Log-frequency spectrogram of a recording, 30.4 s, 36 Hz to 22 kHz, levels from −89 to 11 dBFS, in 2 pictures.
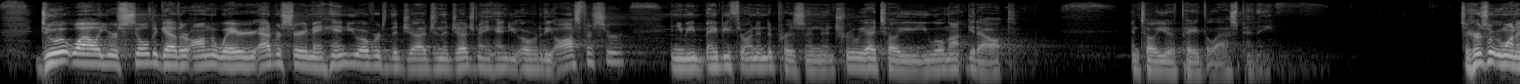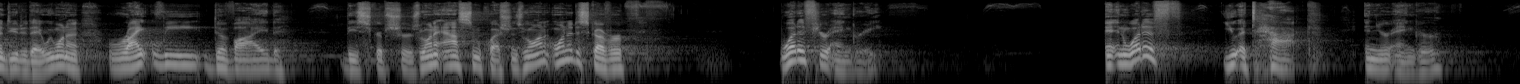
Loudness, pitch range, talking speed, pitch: -32 LUFS, 120-160 Hz, 180 wpm, 135 Hz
